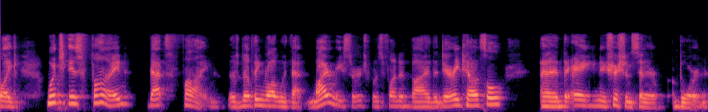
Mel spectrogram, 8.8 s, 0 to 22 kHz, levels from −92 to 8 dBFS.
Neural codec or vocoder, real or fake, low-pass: codec, 16 kHz, 2 kbps, FreqCodec, larger model; fake; 7.2 kHz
